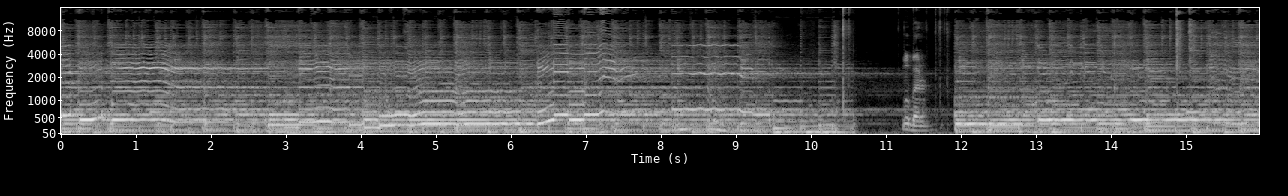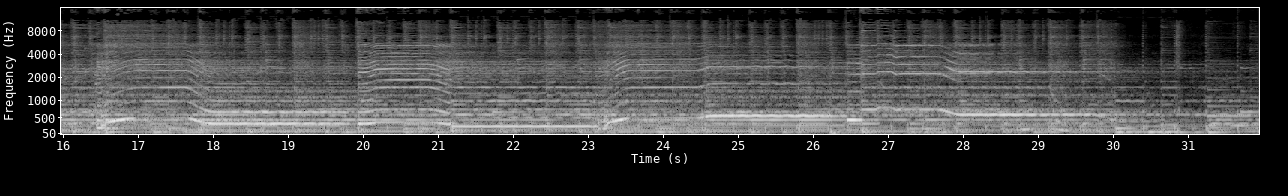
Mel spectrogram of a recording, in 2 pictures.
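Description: Electric slide guitar on a vintage Gibson ES-335, gliding into and between long sustained notes in a melodic lead, over steady held chords from a backing track. About ten seconds in the sound drops out for about a second and a half, with a single slid note in the gap.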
